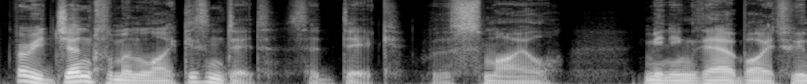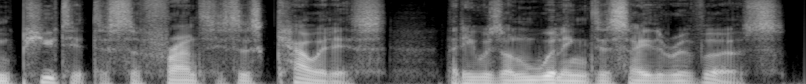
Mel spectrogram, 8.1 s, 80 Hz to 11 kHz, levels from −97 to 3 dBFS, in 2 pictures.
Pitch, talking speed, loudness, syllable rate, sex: 90 Hz, 200 wpm, -21 LUFS, 6.5 syllables/s, male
